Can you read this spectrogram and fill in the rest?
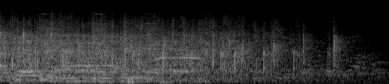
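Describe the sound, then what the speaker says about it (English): A crowd at a comedy show claps to welcome the next act, a dense, steady burst of applause that fills the clip and gradually softens toward the end. "Please start clapping for Danny D."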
